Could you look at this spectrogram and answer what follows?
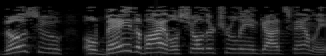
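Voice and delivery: ordinary talk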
